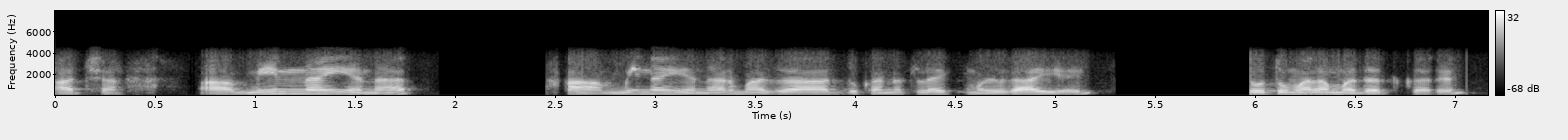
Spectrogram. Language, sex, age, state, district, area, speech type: Marathi, male, 45-60, Maharashtra, Thane, rural, conversation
